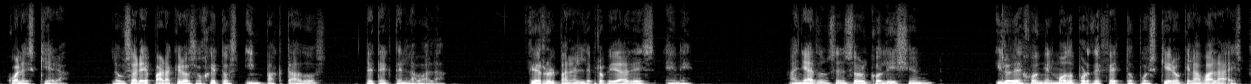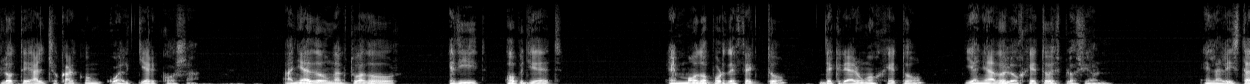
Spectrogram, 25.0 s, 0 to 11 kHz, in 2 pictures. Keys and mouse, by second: 6.6 n, 9.6 click, 16.2 click, 20.7-22.3 middle drag, 22.9 click.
